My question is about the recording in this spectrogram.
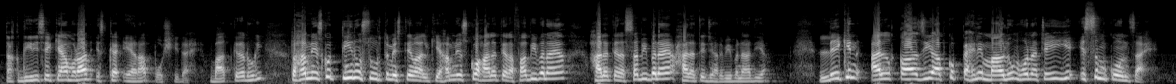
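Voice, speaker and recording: A male teacher explaining Arabic grammar in Urdu with a Pakistani accent. He asks questions and answers them himself, and at times recites Quran verses slowly. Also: sits high, animated. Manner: repeats questions and answers them himself, adds "bhai" and "theek hai na". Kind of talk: explaining grammar while writing on a board.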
